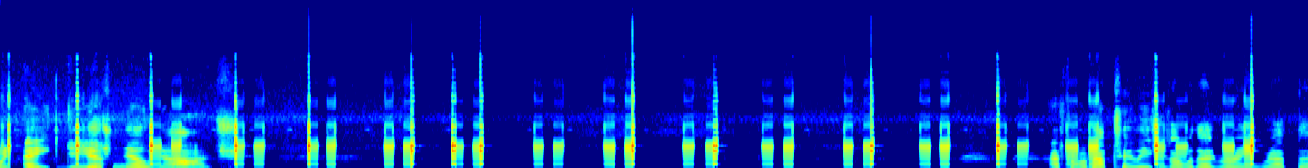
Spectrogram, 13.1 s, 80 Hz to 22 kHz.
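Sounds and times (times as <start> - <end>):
metal detector double beeps: 0.0 - 12.6.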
